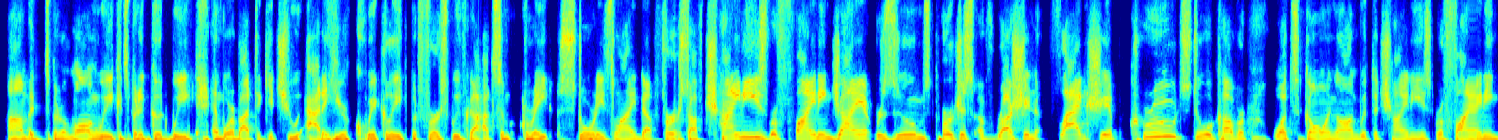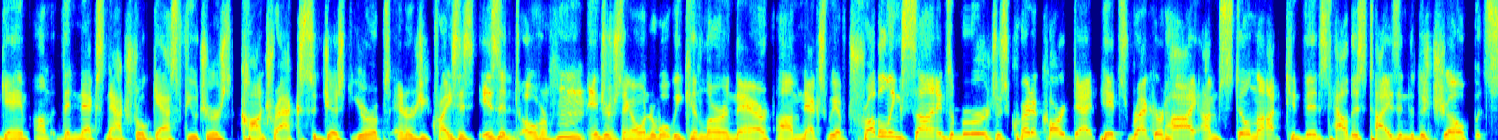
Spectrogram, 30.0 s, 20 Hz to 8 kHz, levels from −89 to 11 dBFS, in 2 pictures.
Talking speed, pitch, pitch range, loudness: 195 wpm, 165 Hz, 145-190 Hz, -18 LUFS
